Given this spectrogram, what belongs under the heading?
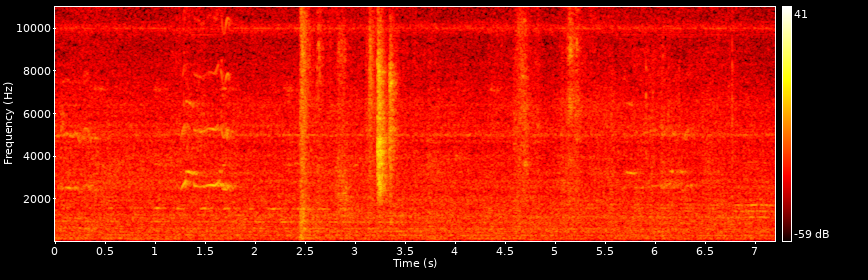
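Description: A Vande Metro air-conditioned MEMU train, also called Namo Bharat Rapid Rail, gives off a steady, even rumble with a couple of faint clicks and no talking.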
